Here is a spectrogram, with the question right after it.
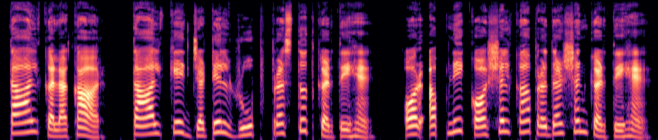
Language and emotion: Hindi, neutral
